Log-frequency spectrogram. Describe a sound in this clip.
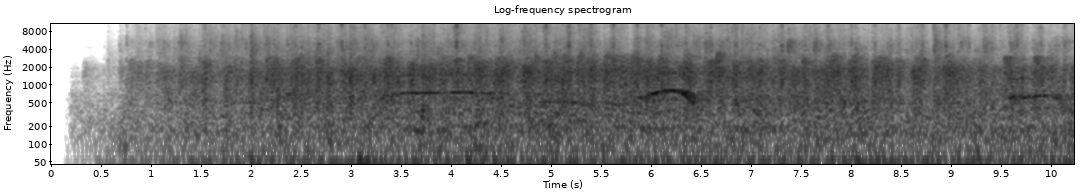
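A crowd claps and whoops.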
